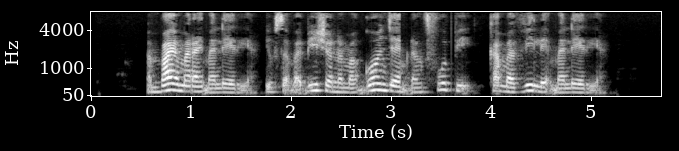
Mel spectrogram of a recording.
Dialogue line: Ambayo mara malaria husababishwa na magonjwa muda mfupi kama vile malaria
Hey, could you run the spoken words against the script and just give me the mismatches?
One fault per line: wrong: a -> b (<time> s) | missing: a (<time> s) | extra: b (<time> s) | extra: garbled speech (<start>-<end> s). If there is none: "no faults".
no faults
